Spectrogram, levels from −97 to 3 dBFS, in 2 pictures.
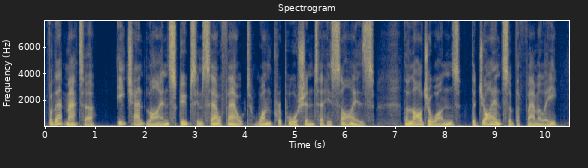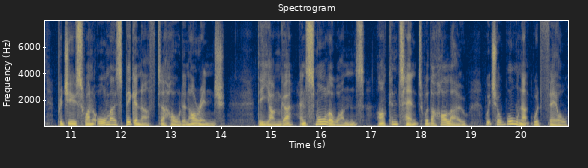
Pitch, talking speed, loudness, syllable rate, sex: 110 Hz, 130 wpm, -20 LUFS, 3.8 syllables/s, male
